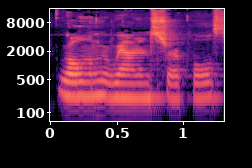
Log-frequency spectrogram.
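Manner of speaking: usual speaking voice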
